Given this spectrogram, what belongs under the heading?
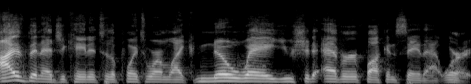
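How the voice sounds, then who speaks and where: Bright, sharp tone from a man with an American accent, medium-pitched, at a moderate pace with ordinary pitch variation, on a very clean recording with a silent background. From Miami, Florida. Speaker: livestream host. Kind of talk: casual chat.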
